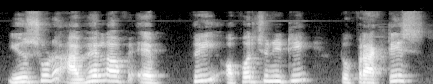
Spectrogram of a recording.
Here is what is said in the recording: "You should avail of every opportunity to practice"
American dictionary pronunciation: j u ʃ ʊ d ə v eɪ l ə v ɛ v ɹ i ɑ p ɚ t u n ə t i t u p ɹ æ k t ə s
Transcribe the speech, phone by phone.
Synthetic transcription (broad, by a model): j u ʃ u d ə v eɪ l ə p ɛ p ɹ i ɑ p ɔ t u n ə t i t u p ɹ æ k t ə s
